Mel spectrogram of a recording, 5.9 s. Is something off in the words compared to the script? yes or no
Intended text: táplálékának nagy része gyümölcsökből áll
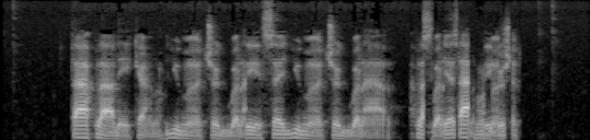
yes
